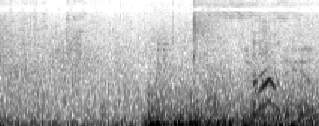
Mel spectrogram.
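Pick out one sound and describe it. A loud magical blast whooshes and rumbles.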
